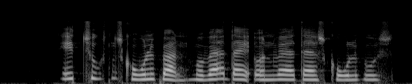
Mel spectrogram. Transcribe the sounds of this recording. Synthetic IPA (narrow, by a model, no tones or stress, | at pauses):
e̝d̥̚t͡sʰṵːsn̩sɡ̥o̝ːləb̥ɶɐ̰nmɒ̽ʋæɐ̰d̥ɛ̰ːʔɔ̽nʋæːɐd̥æɐsːɡ̥o̝ːləb̥us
